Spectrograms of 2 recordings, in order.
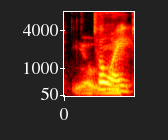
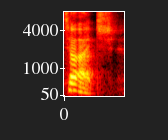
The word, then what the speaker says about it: Teutsch: Um as you can see it's t e u t s e h but it is not pronounced toyed. It's pronounced touch.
